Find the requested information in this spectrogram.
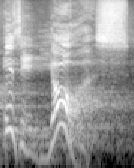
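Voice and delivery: slow, stretched-out disbelief; incredulous retort. Acted. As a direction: draw out YOURS in disbelief. Girl throws his question back.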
